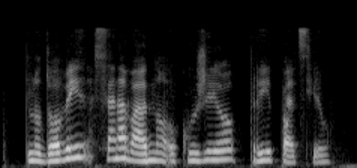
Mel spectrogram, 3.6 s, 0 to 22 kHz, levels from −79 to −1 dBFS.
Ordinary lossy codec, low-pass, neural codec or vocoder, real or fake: none; 10.8 kHz; codec, 24 kHz, 1.5 kbps, HILCodec; fake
